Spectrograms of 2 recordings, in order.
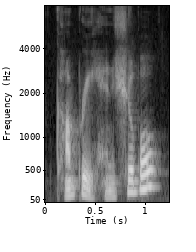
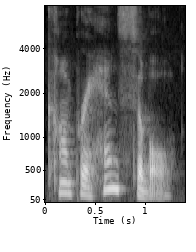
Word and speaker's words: comprehensible: The word is not pronounced comprehensible input. It's not pronounced comprehensible input. Comprehensiable. It should be comprehensible.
